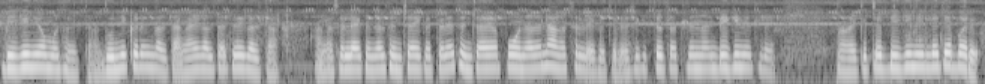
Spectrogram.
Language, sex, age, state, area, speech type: Goan Konkani, female, 18-30, Goa, rural, spontaneous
